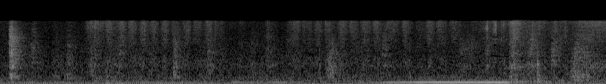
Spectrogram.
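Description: Nylon tent fabric rustling and scratching as a hand wrestles with a ferret inside it, with runs of rapid scratchy ticks. A low hum swells briefly a little after the middle.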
